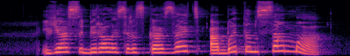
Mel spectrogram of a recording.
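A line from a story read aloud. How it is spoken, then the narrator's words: Shouted after someone. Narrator (Russian): Вслед ему крикнула Ольга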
